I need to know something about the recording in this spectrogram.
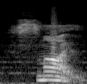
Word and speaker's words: smile: uh for example uh if we say smile smile there are two vowels i and e at the end of it okay but only i is pronounced here okay only i is giving it sound smile i it is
